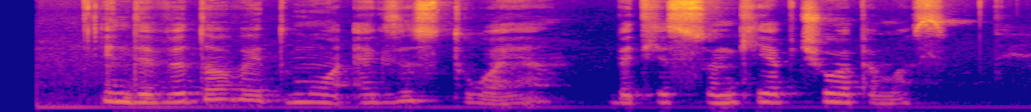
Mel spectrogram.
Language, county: Lithuanian, Šiauliai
